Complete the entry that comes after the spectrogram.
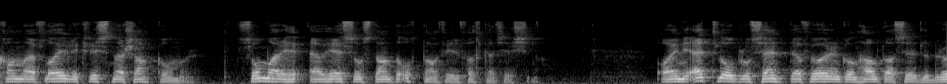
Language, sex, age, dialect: Faroese, male, 61+, Norðurstreymoy/Eysturoy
